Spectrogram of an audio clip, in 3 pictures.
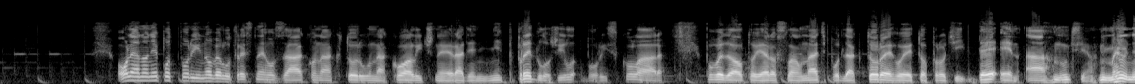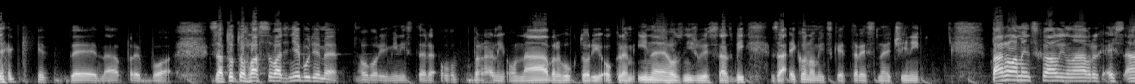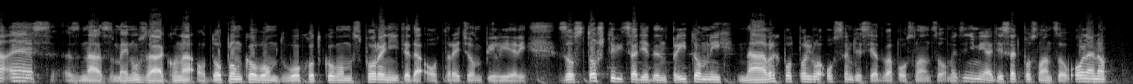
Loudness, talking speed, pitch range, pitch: -15 LUFS, 130 wpm, 95-125 Hz, 100 Hz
